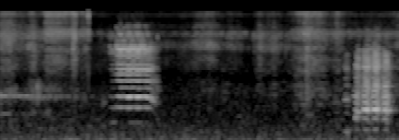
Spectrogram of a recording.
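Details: Goat kids running in the morning; two separate bleats, the first a steady, buzzy, harmonic-rich call, the second a shorter quavering one, with low rustling between them.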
